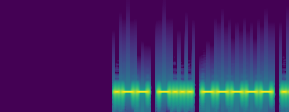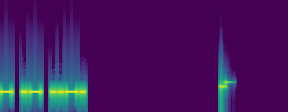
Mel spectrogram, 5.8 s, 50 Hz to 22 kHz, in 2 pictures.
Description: Morse code, heard as a keyed tone, about 33 wpm, 700 Hz. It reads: WB0AAF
